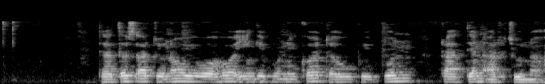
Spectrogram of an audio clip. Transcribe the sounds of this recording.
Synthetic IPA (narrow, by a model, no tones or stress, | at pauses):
d̪̥a̤t̪ɔsarʒ̥unɔwiwɔɦɔiŋɡepunikɔd̥a̤upipʊn | rad̪̥ɛnard̥ʒ̥ṳnɔ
